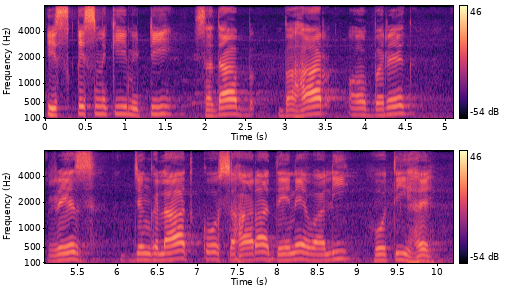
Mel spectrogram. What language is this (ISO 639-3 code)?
urd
